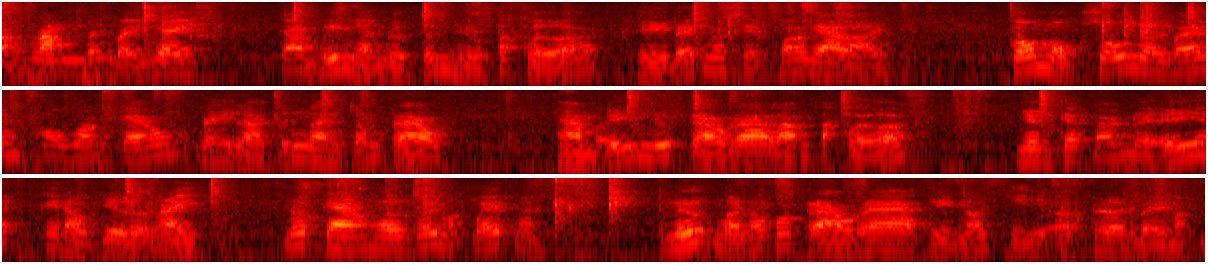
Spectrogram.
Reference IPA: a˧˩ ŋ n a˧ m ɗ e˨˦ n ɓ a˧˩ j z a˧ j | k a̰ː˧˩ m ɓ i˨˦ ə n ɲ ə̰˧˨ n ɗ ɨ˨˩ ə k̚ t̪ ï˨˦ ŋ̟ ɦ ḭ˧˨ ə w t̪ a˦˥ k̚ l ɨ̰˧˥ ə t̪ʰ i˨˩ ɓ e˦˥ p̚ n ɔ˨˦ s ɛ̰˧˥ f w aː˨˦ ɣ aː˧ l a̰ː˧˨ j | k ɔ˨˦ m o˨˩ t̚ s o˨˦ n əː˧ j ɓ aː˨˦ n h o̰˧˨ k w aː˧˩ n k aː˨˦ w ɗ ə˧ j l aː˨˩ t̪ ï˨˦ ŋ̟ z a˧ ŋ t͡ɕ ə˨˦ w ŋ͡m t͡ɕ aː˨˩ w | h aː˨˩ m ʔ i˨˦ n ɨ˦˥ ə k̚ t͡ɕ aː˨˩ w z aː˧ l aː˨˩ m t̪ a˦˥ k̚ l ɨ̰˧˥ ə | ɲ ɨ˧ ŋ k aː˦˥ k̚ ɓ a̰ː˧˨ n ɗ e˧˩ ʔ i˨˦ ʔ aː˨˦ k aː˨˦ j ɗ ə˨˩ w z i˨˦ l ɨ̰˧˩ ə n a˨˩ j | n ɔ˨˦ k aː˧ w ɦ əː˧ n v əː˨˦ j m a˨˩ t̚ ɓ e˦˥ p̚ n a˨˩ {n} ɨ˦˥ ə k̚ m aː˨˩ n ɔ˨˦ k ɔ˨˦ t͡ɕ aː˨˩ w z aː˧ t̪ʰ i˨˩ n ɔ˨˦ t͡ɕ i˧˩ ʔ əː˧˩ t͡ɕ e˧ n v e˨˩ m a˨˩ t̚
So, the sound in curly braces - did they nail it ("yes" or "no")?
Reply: yes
